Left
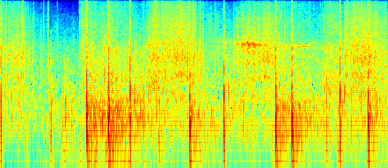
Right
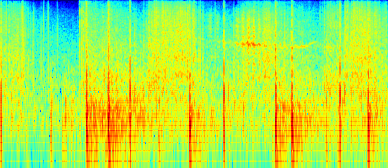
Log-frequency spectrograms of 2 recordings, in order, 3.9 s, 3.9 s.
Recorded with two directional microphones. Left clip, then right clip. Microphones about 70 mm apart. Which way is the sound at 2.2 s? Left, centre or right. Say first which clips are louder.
Left 1 dB; right.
